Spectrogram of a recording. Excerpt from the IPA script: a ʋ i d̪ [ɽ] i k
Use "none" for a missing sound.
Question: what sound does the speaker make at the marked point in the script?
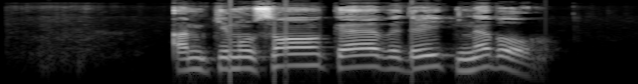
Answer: ɾ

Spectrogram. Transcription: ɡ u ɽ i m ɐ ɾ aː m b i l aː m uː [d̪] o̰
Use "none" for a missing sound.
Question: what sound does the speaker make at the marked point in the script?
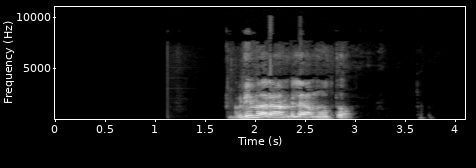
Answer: t̪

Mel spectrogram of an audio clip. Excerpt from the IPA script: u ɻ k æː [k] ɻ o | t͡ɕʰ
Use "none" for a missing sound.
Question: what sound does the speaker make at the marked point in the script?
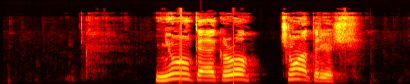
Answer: k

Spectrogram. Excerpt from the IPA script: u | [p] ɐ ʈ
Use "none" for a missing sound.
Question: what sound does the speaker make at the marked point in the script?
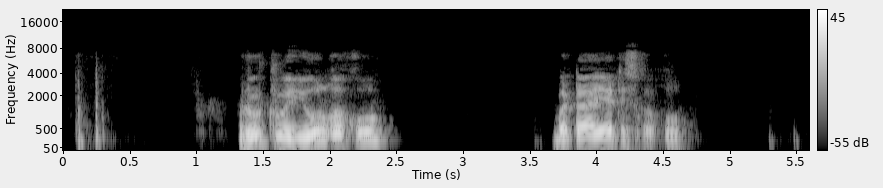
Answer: b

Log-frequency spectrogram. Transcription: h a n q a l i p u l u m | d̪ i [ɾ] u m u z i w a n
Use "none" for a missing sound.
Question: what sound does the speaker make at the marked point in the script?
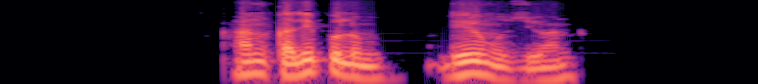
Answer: ɾ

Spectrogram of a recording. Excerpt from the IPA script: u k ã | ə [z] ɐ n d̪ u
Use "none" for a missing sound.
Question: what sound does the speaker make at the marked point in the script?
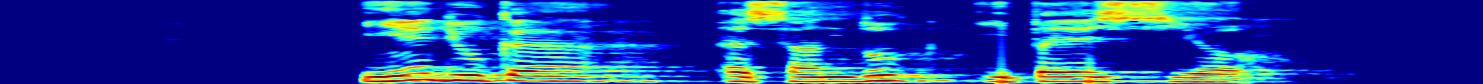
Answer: s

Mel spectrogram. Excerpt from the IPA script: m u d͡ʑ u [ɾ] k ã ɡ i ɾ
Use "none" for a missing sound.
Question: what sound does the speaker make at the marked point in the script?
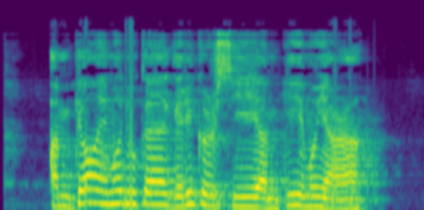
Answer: none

